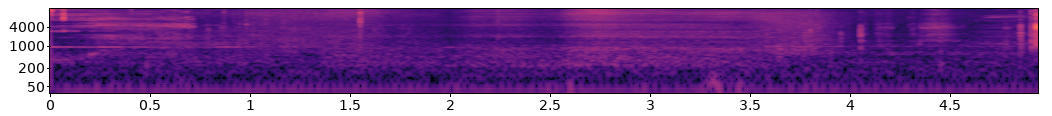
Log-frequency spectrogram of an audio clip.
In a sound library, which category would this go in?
Sound effects > Objects / House appliances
